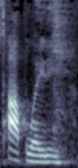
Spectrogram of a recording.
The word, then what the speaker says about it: Toplady: I went on Google, how do you pronounce his name? He's British. He's from England. Is there some special? No, it's Toplady, Augustus Toplady.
